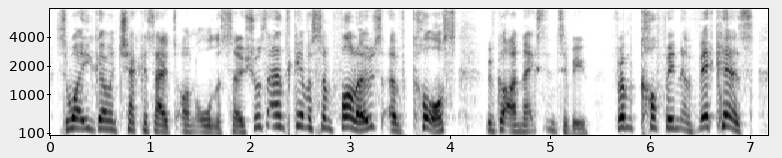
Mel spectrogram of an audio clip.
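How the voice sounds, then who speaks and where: A man's voice: high voice, expressive, a little fast, no echo, clean studio sound. A male host closing one interview and introducing the next in an upbeat, promotional way. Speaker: podcast host. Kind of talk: scripted link and outro.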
